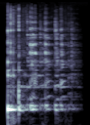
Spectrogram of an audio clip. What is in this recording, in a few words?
plastic handle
